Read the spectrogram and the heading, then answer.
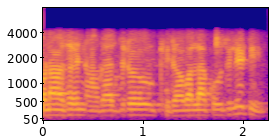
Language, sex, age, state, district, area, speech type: Odia, male, 18-30, Odisha, Bhadrak, rural, conversation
